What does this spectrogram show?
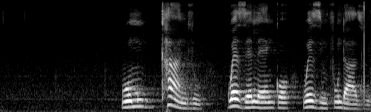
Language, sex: Zulu, male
